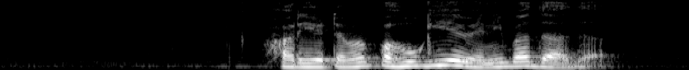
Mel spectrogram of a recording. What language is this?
Sinhala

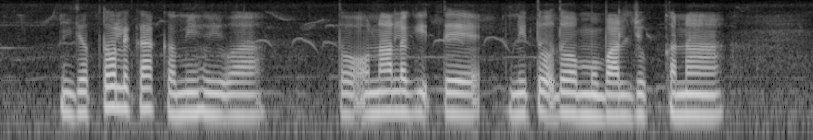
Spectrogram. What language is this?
Santali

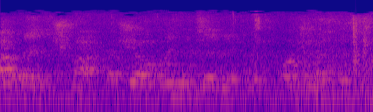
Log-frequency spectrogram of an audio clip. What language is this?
Hebrew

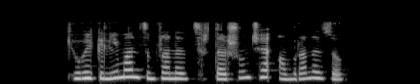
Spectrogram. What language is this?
Armenian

